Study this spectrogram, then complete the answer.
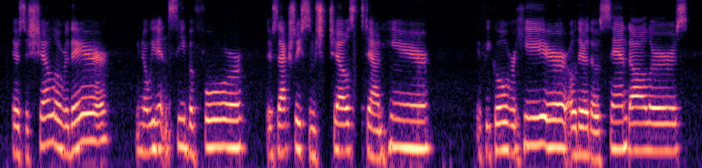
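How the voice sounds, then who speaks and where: A woman with an American accent, fairly low in pitch, dark and mellow in tone, at a fairly slow pace. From US West Coast, San Francisco; California. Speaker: paleontologist; presenter. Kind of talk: lecture. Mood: warm, enthusiastic. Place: home room. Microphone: webcam.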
